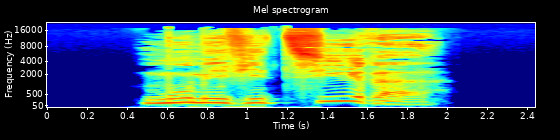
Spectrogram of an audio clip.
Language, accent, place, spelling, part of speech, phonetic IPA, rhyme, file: German, Germany, Berlin, mumifiziere, verb, [mumifiˈt͡siːʁə], -iːʁə, De-mumifiziere.ogg
- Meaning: inflection of mumifizieren: 1. first-person singular present 2. singular imperative 3. first/third-person singular subjunctive I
